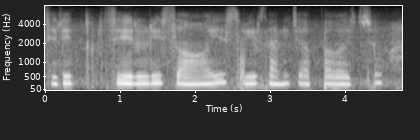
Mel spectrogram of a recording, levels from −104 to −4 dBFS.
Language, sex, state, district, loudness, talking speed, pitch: Telugu, female, Andhra Pradesh, Sri Satya Sai, -16 LUFS, 75 wpm, 240 Hz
